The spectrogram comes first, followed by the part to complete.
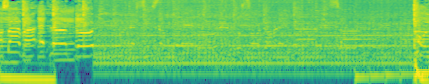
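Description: Background music with a beat for about the first second and a half. It then gives way to a tractor's diesel engine running steadily at an even pitch, and the music's bass comes back in near the end.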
